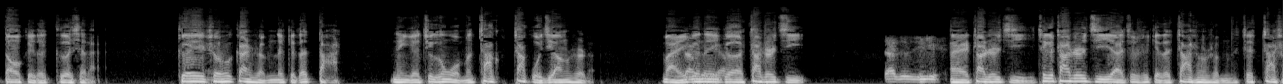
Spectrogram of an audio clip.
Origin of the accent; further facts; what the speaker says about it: China; 让我们中国人呢 可以说真正的扬眉吐气了啊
